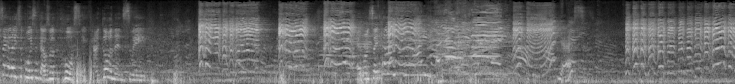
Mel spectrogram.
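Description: A young woman sings into a microphone, heard through loudspeakers.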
